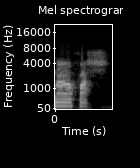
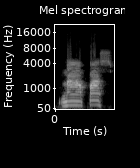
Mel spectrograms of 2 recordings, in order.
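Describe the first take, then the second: First: "nafas" with an f, slowly; nonstandard pronunciation. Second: "Napas" with a p, slowly; standard pronunciation. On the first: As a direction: say na-fas for "nafas". (ucapkan "nafas" dengan f) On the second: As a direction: say na-pas for "Napas". (ucapkan "Napas" dengan p) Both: Shown as a demonstration. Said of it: "bukan nafas".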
